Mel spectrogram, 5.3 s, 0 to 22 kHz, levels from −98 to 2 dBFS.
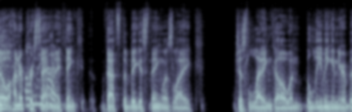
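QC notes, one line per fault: No faults found in this speech recording. Nothing needs flagging at any point in the clip.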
